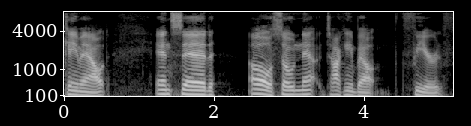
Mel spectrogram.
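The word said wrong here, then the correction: Fiers: How do you say his name? – Fires. – Yeah, leave me alone.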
